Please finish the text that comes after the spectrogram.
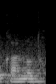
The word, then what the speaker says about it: Carnot: यहाँ पर T होता है वो क्या होता है, साइलेंट होता है, इसलिए इसे क्या बोलते हैं, कार्नोट चक्र बोलते हैं, साइकिल, ठीक है।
